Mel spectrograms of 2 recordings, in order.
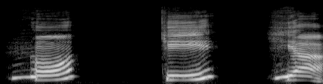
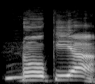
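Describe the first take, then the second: First: "नो ... की ... या", long stretched parts with pauses; syllable by syllable. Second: Said in the usual way. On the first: Shown as a demonstration. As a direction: sound out "नो की या" slowly and separately. ("नो ... की ... या" रुक-रुककर, खींचकर) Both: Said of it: "मिलके बन जाएगा Nokia".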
